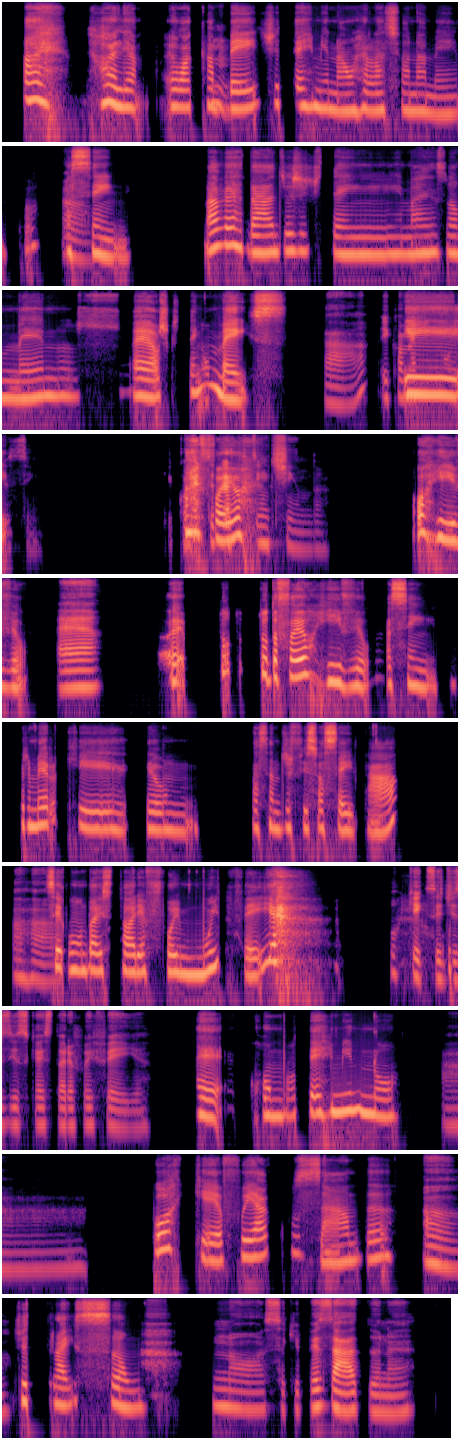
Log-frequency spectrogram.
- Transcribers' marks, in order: tapping; laughing while speaking: "feia"; drawn out: "Ah!"; gasp
- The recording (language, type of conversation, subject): Portuguese, advice, Como posso lidar com um término recente e a dificuldade de aceitar a perda?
